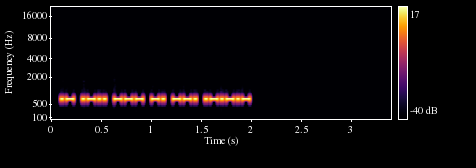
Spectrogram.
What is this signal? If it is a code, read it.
Morse code, heard as a keyed tone, about 42 wpm, 700 Hz. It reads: ALONG.
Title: Sentences from Top 1000 Words - Review Part 3 - 45wpm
